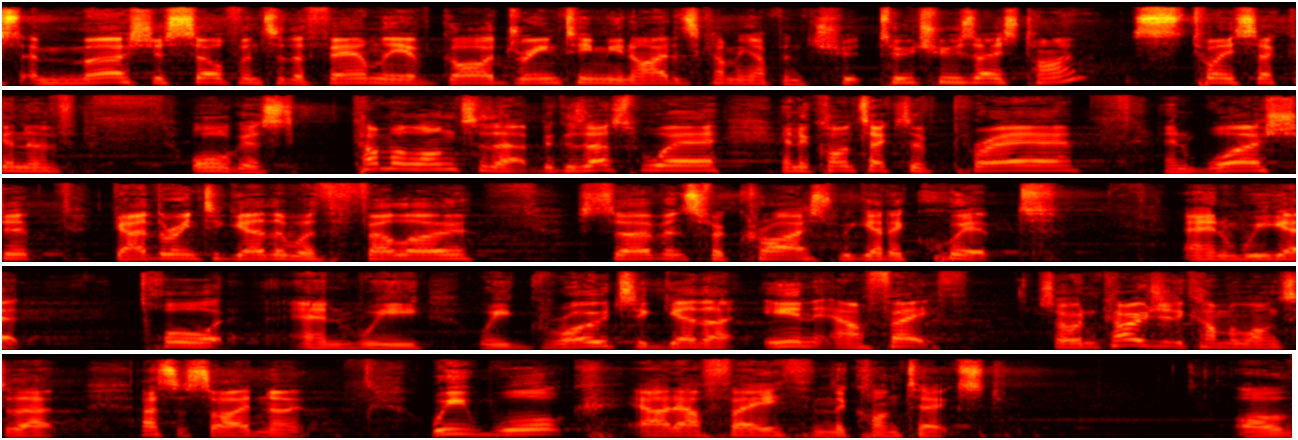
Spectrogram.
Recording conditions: large echoing room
